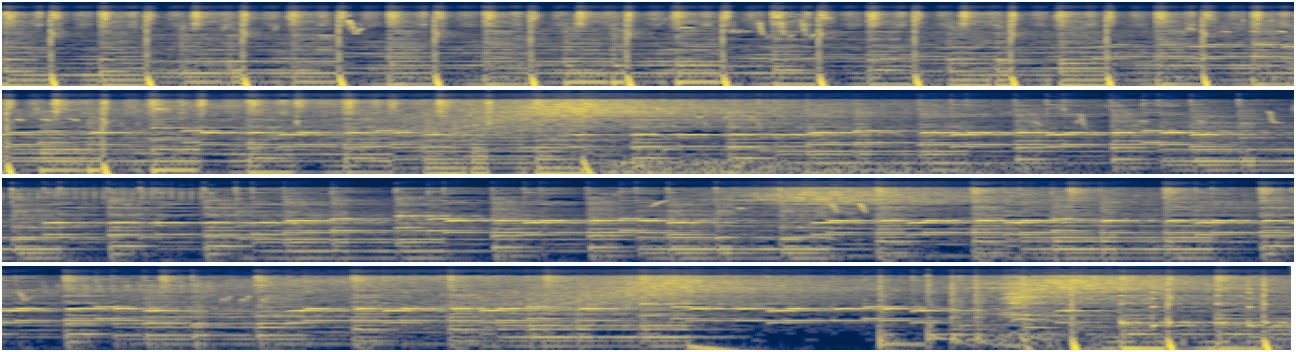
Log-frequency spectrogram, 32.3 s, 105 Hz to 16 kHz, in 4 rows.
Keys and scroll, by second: 26.4 ctrl+0.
